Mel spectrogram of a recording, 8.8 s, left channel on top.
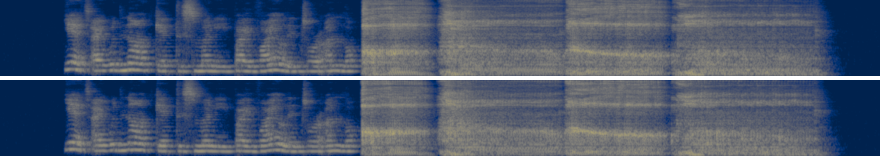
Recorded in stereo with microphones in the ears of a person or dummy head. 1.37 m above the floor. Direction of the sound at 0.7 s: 45° left (ahead or behind).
